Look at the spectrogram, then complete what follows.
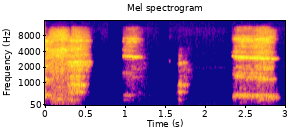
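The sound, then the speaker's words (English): Deep, forceful two-part breaths, fully in and fully out, as in intense breathwork practice: several loud airy bursts separated by short pauses, with no talking. “Like, so for example, we have a two-part breath, which is just fully in and fully out.”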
